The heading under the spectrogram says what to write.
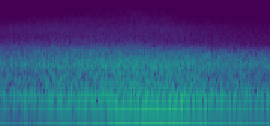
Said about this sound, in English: We were on the side of a country highway. There were almost no birds, and the insects were relatively quiet, and cars and trucks were zipping by at a perfect rate.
